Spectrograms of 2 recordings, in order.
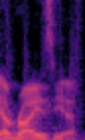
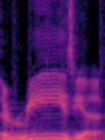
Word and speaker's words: Arisia: He calls me Arisia. So we need to teach him. It's Arisia, as in re.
